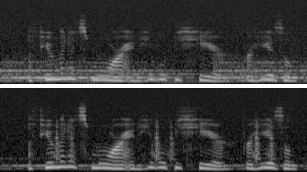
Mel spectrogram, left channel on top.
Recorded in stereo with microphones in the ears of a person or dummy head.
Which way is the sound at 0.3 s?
20° right (ahead or behind).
